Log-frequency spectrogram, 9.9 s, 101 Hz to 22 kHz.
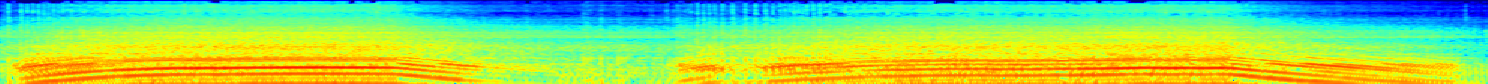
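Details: Echo PB-403T two-stroke backpack leaf blower that sat for years, on choke: revs climb to a buzz, hold, sag and recover, won't rev to full throttle, smoking; bad fuel suspected, carb cleaning planned.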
